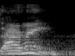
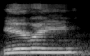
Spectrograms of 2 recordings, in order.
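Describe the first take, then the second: First: Irene with a long eye opening; grandmother's pronunciation. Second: Irene with a short ih opening; Greek pronunciation. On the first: The name her grandmother gave her, grandmother's pronunciation. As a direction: say Irene as eye-REEN, dropping off softly. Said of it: "said it's Irene". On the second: Explaining her name as Greeks say it, Greek pronunciation. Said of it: "in Greek they will say". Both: Shown as a demonstration.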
